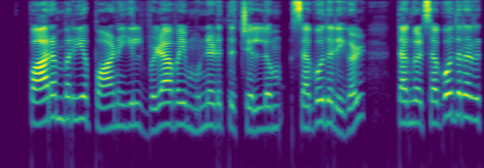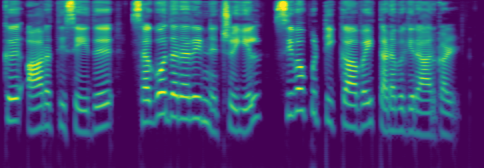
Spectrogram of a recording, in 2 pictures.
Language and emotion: Tamil, neutral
